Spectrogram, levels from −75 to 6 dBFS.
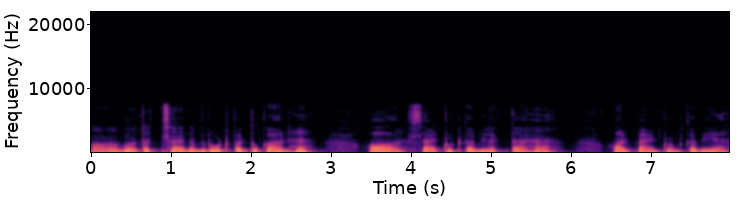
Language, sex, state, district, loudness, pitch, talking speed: Hindi, female, Uttar Pradesh, Jyotiba Phule Nagar, -18 LUFS, 165 Hz, 165 wpm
